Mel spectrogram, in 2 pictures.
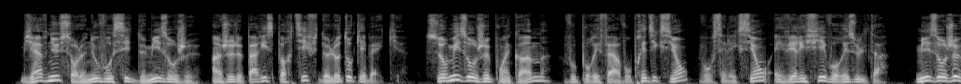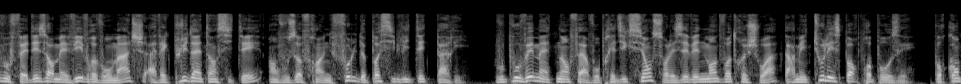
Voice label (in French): voix pub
